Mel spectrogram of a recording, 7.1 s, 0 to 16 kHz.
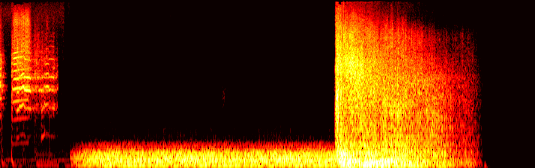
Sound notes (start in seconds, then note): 1.0 wind whooshes; 4.6 logo crashing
